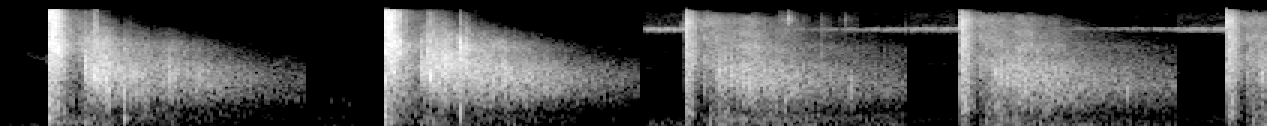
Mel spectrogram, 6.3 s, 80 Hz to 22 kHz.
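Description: Rifle shots from a .308 Winchester bolt-action rifle (Ruger American) firing Remington Core-Lokt 180-grain round-nose soft points. The first two are sharp reports about 1.7 s apart, each with a long fading echo. Three more shots follow about every 1.4 s, with a faint steady high tone behind them.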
